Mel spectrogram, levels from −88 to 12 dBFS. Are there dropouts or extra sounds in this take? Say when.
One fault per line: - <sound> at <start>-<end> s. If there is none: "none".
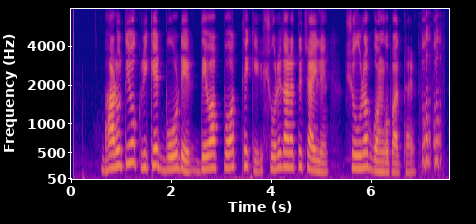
- laugh at 7.0-7.4 s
